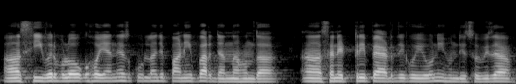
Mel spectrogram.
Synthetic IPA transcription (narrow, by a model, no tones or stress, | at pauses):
siːʋəɾbloːkɦoːd͡ʒãːnd̪ẽːskuːlãːt͡ʃpaːɽ̃iːpəɾd͡ʒãːnd̪aːɦʊnd̪aː | sɛnɪʈɾiːpɛːɖd̪iːkoːiːoːnĩːɦʊnd̪iːsʊʋɪd̪aː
